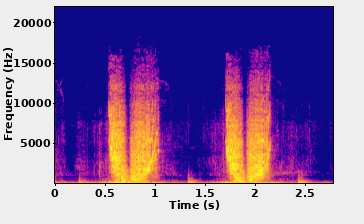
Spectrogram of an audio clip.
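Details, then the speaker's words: Citroen AX rally car build: tyre rubs the wheel arch after fitting bigger brakes and wheels. Two harsh, hissy scrapes about a second apart, heard on the lower side. "Actually, on the other side, where it's a bit lower, so it's easier to see. I think we're scraping around here."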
